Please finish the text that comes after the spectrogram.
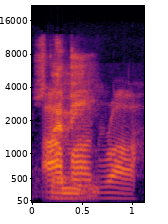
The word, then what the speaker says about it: Amon-Ra: Amon-Ra St. Brown. The Sun. Say it. The Sun. Amon-Ra. Hold on, wait. I gotta say it phonetically so Dub can spell it.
